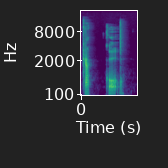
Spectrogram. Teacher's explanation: Al doblar la consonante, para pronunciarlo mejor es como que se alarga un poco.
